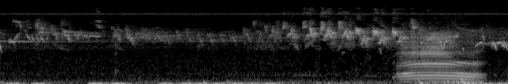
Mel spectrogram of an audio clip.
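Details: Lively bird chirping fills a barn where dozens of tame cattle feed, drink and stroll, before a single low, harmonic moo sounds near the end and lasts under a second.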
